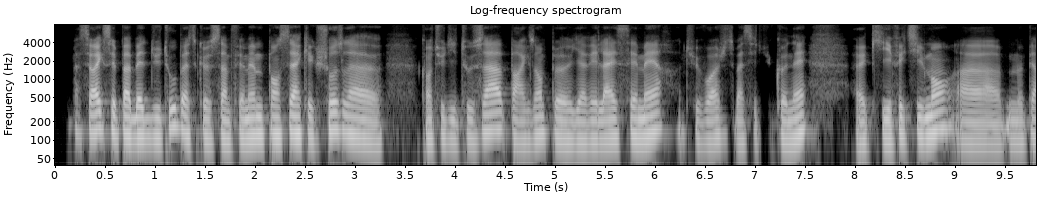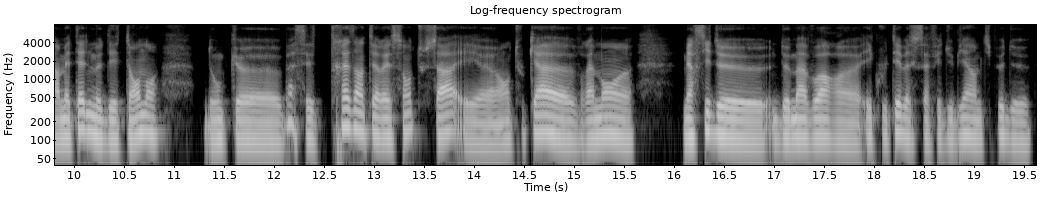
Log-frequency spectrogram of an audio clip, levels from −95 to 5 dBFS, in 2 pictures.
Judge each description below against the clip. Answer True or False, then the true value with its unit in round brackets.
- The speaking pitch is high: False (110 Hz)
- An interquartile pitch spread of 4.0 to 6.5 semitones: False (2.9 semitones)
